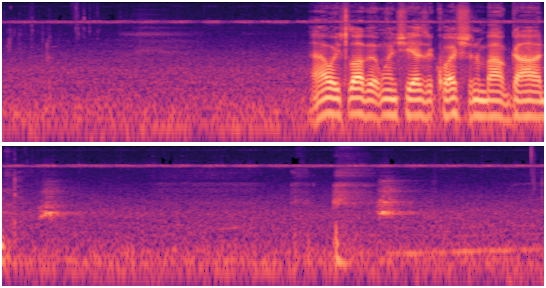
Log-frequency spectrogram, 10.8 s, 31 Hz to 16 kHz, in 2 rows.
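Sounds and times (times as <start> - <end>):
crickets chirping through the night air: 0.0 - 10.8
speech: 3.1 - 5.6
dog barking: 5.8 - 6.2, 9.2 - 9.6.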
